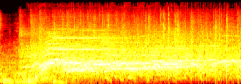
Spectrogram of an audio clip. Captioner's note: audience cheers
